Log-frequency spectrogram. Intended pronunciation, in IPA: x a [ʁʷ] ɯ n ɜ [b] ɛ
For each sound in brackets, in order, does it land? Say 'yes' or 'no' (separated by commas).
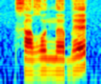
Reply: yes, yes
